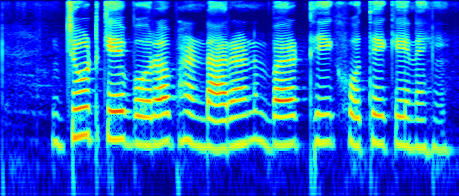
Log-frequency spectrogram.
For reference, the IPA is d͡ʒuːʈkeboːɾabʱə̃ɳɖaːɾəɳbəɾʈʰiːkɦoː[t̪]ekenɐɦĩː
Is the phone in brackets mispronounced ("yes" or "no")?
no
